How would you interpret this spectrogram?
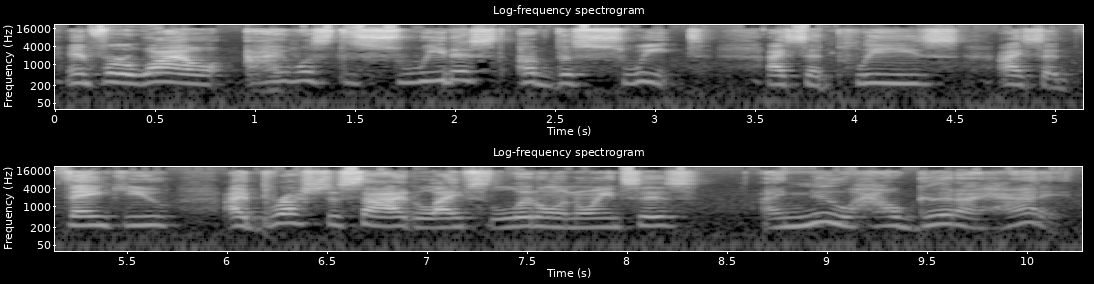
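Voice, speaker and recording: A woman reading a children's storybook aloud in an expressive, dramatic way, with varied emphasis and pauses. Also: fairly high pitch. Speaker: storybook reader.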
